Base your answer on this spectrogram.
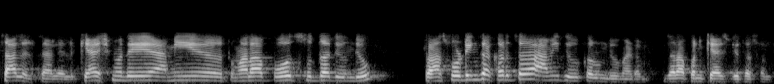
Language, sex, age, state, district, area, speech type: Marathi, male, 45-60, Maharashtra, Buldhana, rural, conversation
